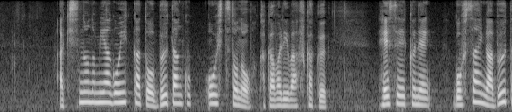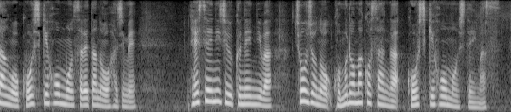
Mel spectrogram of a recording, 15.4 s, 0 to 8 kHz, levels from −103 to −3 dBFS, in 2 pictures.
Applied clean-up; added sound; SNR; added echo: none; none; none; none.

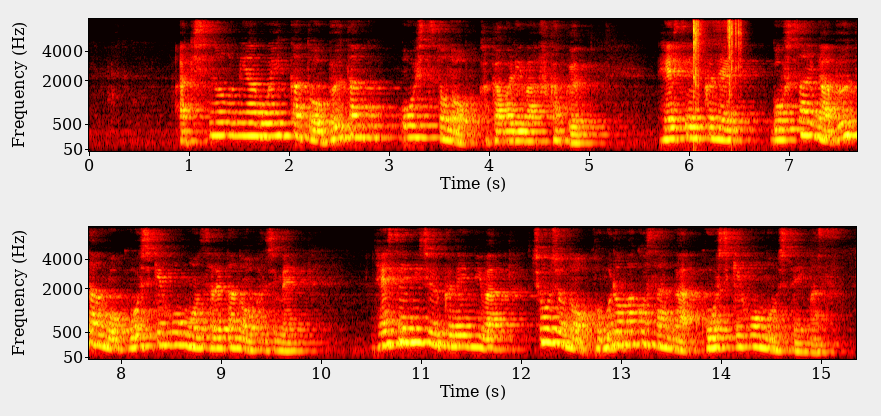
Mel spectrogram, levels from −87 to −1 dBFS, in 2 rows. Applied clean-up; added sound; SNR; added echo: none; Camera; 5 dB; reverberation time 0.9 s.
